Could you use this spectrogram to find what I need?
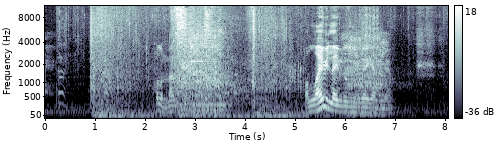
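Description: A loud rumbling explosion bursts with debris crashing.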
